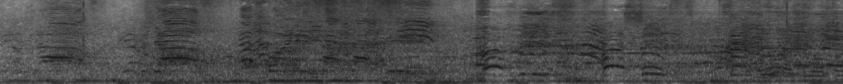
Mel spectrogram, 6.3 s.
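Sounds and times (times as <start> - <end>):
protest crowd chanting slogans: 0.0 - 6.3.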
